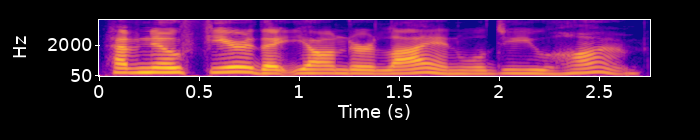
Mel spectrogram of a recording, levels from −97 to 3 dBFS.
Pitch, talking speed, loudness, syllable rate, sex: 200 Hz, 220 wpm, -16 LUFS, 4.3 syllables/s, female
